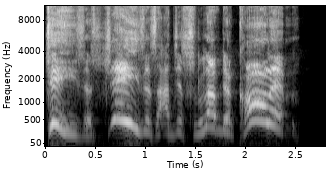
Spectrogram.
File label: preachin, gospel preacher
